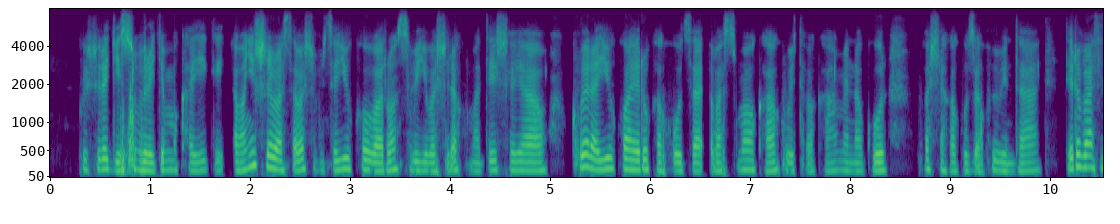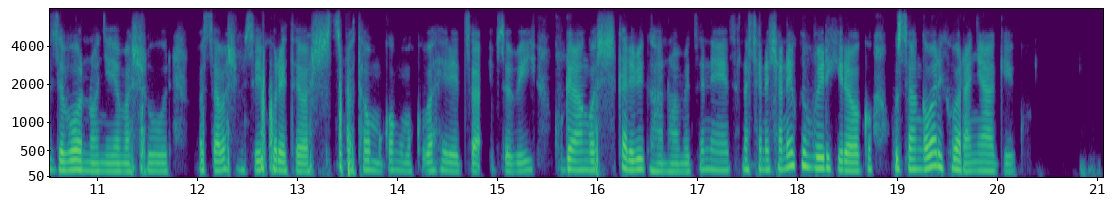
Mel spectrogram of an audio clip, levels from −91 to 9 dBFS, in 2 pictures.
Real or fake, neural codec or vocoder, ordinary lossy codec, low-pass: real; none; Opus, 24 kbps; 7.2 kHz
